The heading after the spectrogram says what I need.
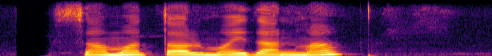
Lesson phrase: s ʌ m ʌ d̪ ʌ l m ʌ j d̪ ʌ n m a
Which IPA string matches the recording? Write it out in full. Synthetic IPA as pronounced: s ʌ m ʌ t̪ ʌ l m ʌ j d̪ a n m a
